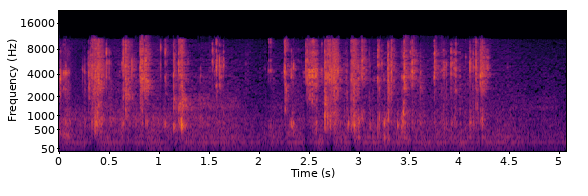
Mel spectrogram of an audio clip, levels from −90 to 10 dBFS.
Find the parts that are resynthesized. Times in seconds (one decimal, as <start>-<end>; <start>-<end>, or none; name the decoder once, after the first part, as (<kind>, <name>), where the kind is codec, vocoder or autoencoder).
0.7-1.5 (codec, HILCodec)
